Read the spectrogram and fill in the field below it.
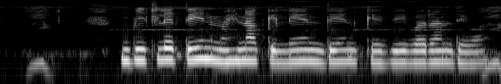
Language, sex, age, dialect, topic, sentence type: Chhattisgarhi, female, 25-30, Northern/Bhandar, banking, question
